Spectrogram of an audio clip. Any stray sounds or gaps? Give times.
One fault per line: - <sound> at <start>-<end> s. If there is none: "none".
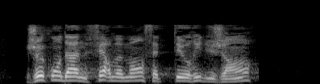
none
